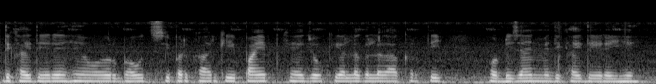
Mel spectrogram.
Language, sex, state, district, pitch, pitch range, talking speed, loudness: Hindi, male, Rajasthan, Bikaner, 145 Hz, 140-150 Hz, 220 wpm, -16 LUFS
